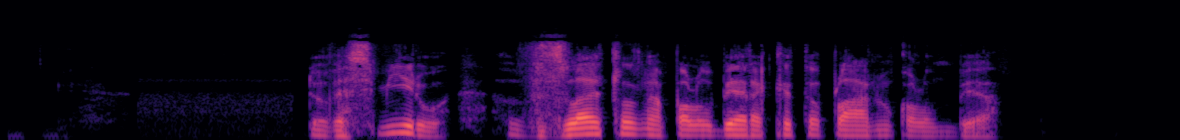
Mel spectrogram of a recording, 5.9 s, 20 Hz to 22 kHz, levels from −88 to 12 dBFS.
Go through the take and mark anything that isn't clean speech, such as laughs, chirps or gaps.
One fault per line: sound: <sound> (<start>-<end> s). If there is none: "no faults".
no faults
